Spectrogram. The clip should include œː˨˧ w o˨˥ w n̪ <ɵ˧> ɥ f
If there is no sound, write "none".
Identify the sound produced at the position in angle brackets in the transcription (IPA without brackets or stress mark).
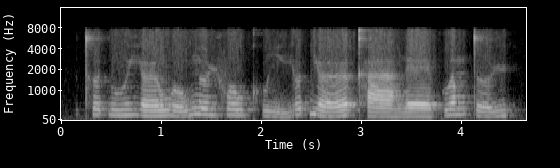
ɵ˧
